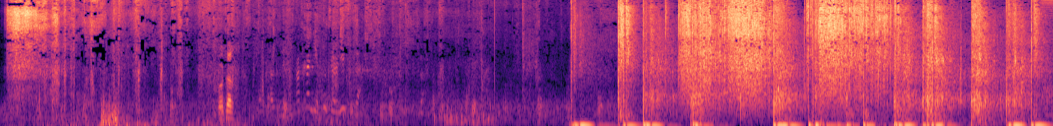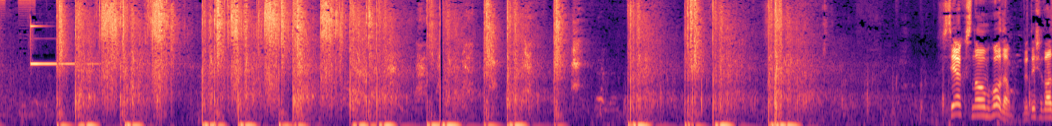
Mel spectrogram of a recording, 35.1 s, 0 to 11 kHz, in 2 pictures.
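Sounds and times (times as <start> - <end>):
fireworks hissing: 0.0 - 1.8, 8.7 - 26.2
fireworks bangs and crackling: 0.0 - 35.0.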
